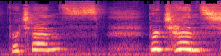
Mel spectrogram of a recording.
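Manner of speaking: very high put-on genteel voice; a mocking high posh perchance. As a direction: pipe the word up high and prim. Mock posh word.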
